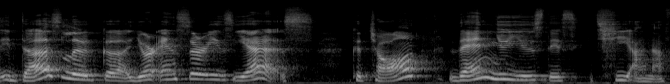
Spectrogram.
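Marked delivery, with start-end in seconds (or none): none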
